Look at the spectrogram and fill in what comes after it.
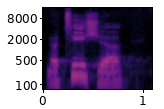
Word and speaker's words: notitia: If you're taking note, it's spelled N-O-T-I-T-I-A. N-O-T-I-T-I-A.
